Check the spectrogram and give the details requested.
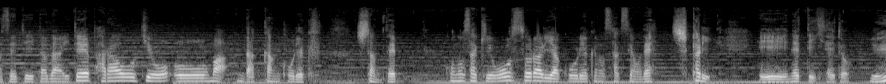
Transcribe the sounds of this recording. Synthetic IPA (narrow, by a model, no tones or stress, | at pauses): ase̞t̪e̞it̪ad̪ait̪e̞pʰaɾao̞kʲio̞ʔmaːd̪akːãŋko̞ːɾʲakɯ̟̥ | ɕi̥t̪ano̞d̪e̞ | ko̞no̞sakʲio̞ːsɨ̥t̪o̞ɾaɾʲiako̞ːɾʲakɯ̟no̞sakɯ̟̥sẽ̞one̞ɕi̥kːaɾʲi | ne̞t̪ːe̞ikʲi̥t̪ai̥t̪o̞jɯ̟ː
